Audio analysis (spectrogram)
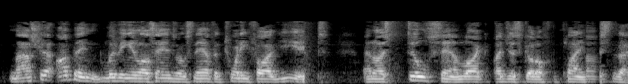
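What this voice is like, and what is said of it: Australian accent. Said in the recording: “your Aussie accent”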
